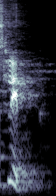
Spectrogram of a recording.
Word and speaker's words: sleep: Yes, আবার বলো I can sleep.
